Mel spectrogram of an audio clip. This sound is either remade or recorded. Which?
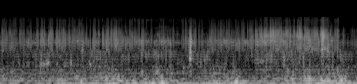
remade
